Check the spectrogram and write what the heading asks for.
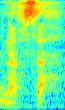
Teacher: نون فا زبر نف سین زبر سا ہا الٹا پیش ہو ایک الف برابر لمبا ہوگا ہا الٹا پیش کی وجہ سے. نفسہ اور وقفن ہا کی پیش اڑ جائے گی، سین ہا سے مل جائے گا نفسہ. واو زبر وا لام الف زبر لا ایک الف کے برابر لمبا کریں گے لام کو الف مدہ کی وجہ سے.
